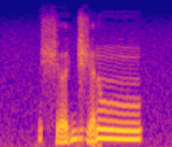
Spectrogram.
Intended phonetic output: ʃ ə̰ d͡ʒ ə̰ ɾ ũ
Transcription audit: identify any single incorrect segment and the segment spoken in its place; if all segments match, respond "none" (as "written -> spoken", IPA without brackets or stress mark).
none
